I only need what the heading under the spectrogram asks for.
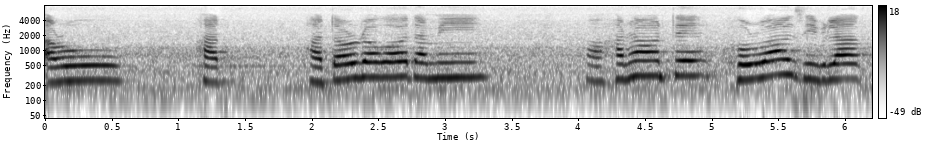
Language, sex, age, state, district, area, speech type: Assamese, female, 30-45, Assam, Nagaon, rural, spontaneous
